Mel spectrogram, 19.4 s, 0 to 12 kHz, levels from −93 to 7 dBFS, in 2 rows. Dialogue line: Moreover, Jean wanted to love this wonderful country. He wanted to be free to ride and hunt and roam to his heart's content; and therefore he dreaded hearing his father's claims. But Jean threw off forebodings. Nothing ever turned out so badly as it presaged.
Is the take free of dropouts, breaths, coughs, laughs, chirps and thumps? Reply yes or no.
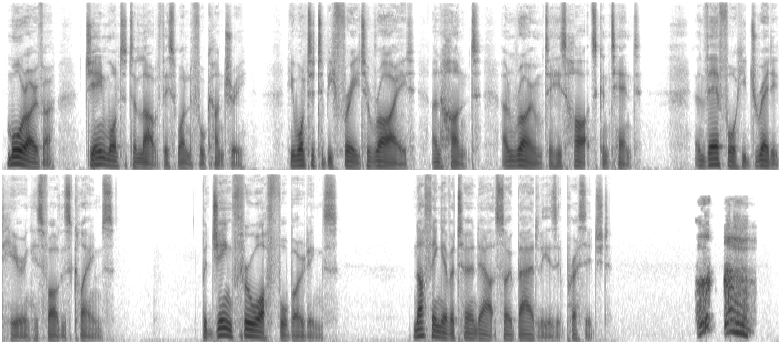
no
